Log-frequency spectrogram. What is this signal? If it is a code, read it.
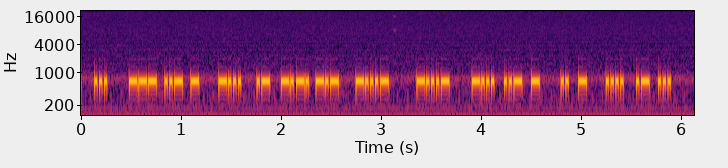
Morse code, heard as a keyed tone, about 51 wpm, spaced as for 43 wpm, 660 Hz. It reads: S OUT BACK <BT> <BT> BUT IT HAS
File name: archived / CRSnet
